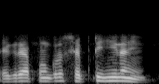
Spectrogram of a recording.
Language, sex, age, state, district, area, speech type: Odia, male, 45-60, Odisha, Angul, rural, conversation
